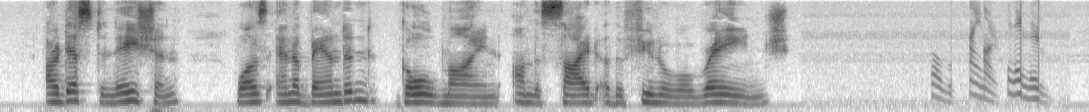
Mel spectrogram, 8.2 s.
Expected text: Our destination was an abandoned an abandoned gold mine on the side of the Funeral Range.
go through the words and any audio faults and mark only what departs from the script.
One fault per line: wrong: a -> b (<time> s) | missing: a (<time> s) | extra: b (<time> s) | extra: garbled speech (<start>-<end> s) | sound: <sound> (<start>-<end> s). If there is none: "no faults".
missing: an abandoned (2.9 s)
sound: chirp (7.0-7.9 s)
